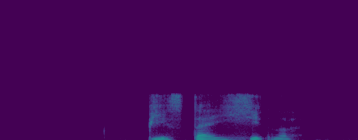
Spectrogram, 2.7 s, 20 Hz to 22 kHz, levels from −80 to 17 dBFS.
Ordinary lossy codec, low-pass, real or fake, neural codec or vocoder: none; 7.2 kHz; fake; codec, 16 kHz in and 24 kHz out, 0.4 kbps, LongCat-Audio-Codec, fine tuned four codebook decoder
